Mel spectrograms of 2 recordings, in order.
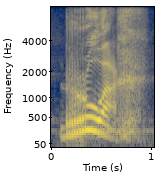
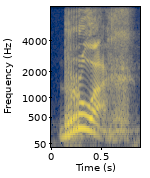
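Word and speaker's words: רוח: Y apúntele, la palabra espíritu en el hebreo del Antiguo Testamento es ruaj. Ruaj con J al último.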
